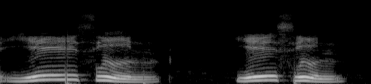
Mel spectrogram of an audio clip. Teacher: حرف یا که الف اون اماله میشه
